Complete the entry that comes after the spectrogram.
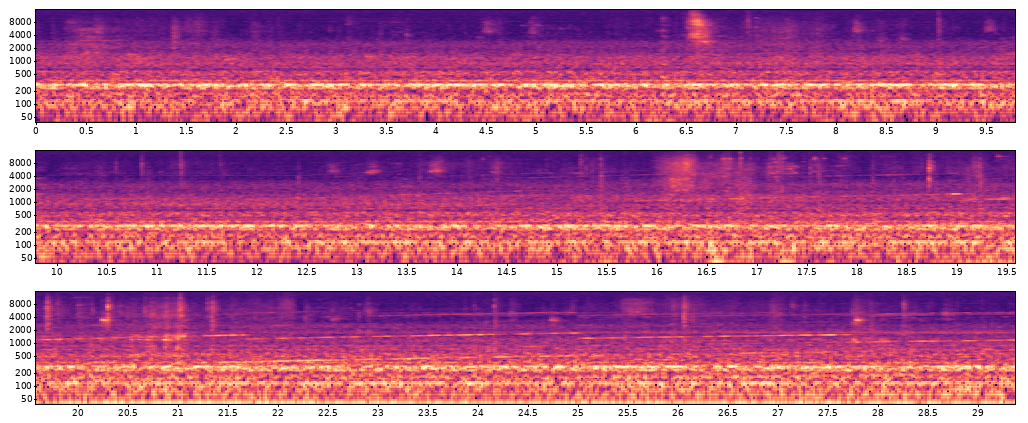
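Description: Electric commuter train heard from inside the carriage: a steady low hum and rumble with a few knocks. From about halfway, faint motor whine slides upward again and again in steps as the train gathers speed after pulling out.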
